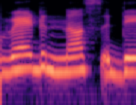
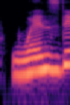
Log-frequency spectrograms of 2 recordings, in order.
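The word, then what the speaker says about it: Wednesday: ना, यहाँ पर देखिए ये डी साइलेंट है इस स्पेलिंग में, इसको यहाँ पर डी को भूल जाना है, वेन पढ़ना है, WEN, वेन। ठीक है, वेन, यहाँ पर ES है, फिर वेंस, वेंस ज का उच्चारण होना चाहिए। और फिर डे है, वेंसडे पढ़ेंगे इसको, वेडनेसडे नहीं पढ़ना है,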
